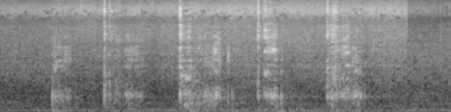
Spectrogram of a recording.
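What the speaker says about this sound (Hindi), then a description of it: "इन्हें आपने ज़्यादा कुक नहीं करना, जस्ट सौते करना है इनको, लाइट सा कुक।" Chicken jalfrezi ingredients are lightly sautéed in a pan, with steady frying sizzle broken by repeated scraping stirs of a spoon, roughly one every second, close by and with no voices.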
